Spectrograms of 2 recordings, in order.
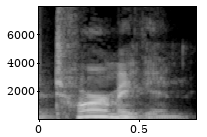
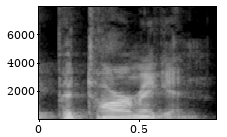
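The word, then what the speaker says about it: ptarmigan: And by the way, if you don't know, a Tarmigan is an Alaskan bird. It's pronounced Tarmigan, but it's spelled P T A R M I G A N. And only a chako would say Petarmmagan.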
